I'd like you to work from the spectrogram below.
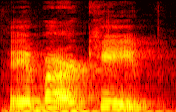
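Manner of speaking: high call across a noisy bar; yelling across room. A narrator's reading. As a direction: call out to the barkeep. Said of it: "she yelled across the room".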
